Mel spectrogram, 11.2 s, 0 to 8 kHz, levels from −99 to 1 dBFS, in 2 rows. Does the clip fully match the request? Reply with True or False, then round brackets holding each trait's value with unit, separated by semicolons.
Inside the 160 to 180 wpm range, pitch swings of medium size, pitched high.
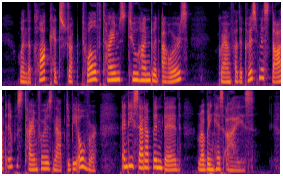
False (170 wpm; 6.2 semitones; 200 Hz)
